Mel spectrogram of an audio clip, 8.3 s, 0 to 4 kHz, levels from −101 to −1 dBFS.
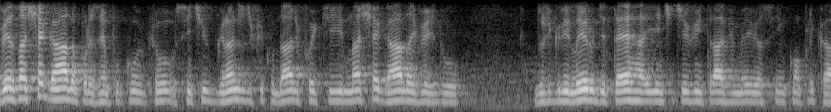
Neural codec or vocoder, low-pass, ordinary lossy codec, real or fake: none; 3.6 kHz; Opus, 24 kbps; real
